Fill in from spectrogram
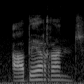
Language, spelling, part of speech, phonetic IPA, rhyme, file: German, aberrant, adjective, [apʔɛˈʁant], -ant, De-aberrant.ogg
- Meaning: aberrant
